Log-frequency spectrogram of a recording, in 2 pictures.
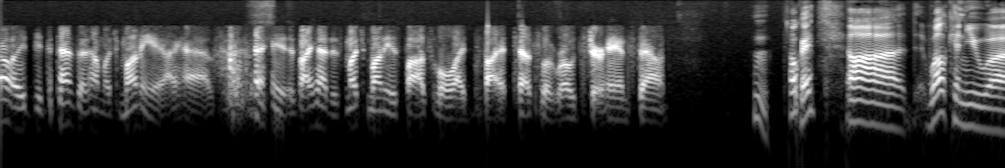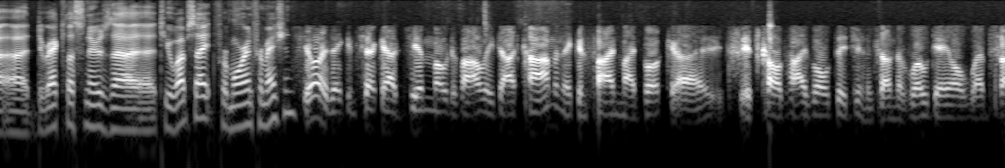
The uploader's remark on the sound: Joins us by phone from his home in Fairfield, Connecticut.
